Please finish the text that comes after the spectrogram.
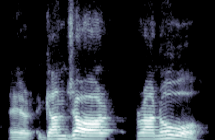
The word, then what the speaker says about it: Ganjar Pranowo: You have the next person is, I got to pronounce it correctly here, Ganjar Pranowo.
